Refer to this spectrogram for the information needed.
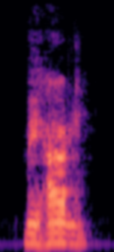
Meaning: a mehari (type of dromedary camel)
- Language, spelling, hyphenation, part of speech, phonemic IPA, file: Dutch, mehari, me‧ha‧ri, noun, /ˌmeːˈɦaː.ri/, Nl-mehari.ogg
